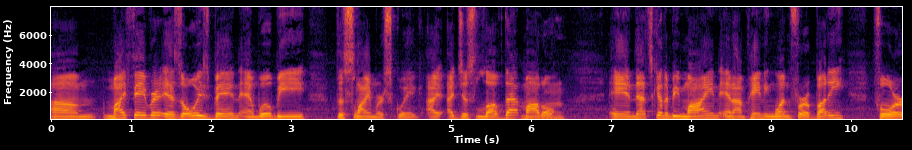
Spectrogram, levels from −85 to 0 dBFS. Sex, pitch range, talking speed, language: male, 135-160 Hz, 180 wpm, English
